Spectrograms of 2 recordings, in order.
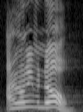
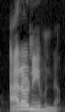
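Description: First: High, loud exasperated cry; overwhelmed. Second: Said in the usual way. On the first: Retold or imitated. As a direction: throw up your hands in exasperation. Overwhelmed mom voiced in story.

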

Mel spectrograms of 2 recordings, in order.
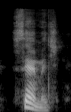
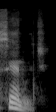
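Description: First: "Sandwich" said as SAM-itch; slang pronunciation of sandwich. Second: "sandwich" with a clear SAND and WICH; standard pronunciation of sandwich. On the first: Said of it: "we have the tendency to say sandwich". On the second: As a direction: sound the nd and w in "sandwich". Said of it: "Not sandwich". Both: Shown as a demonstration.

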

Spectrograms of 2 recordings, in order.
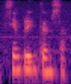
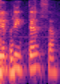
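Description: First: Much softer under-the-breath repeat; quiet echo. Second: Said in the usual way. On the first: Shown as a demonstration. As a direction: echo it to yourself, softly. (eco murmurado, mucho más suave)

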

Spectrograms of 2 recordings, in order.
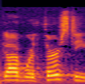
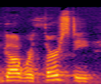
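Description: First: A gentle, trusting ask, lightly voiced; trusting request. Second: A mild complaining whine, only lightly acted; grumbling complaint. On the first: Israel asking God politely, in a lightly acted trusting tone. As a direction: ask humbly, as someone who trusts. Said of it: "It'd be one thing if they said". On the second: Israel grumbling at God, a mildly voiced complaint. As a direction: grumble it like a thirsty crowd that doubts. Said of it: "they're not asking God politely". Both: Shown as a demonstration.

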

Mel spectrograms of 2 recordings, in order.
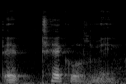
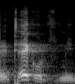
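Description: First: Quiet take. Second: Loud, sassy emphasis; exaggerated sassy punch; with stank on it. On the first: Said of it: "too much stank". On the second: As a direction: lean into it with attitude. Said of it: "I said it with a little too much stank on it". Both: Real, not acted.

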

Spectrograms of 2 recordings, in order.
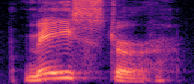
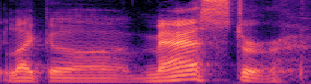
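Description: First: "Maester" with a long ay vowel, drawn out; mock British. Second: Said in the usual way. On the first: Mocking Andrew Tate's accent, saying "Maester" as meɪstə. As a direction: say "Maester" like a posh Brit, meɪstə. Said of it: "he kinda has a British a".

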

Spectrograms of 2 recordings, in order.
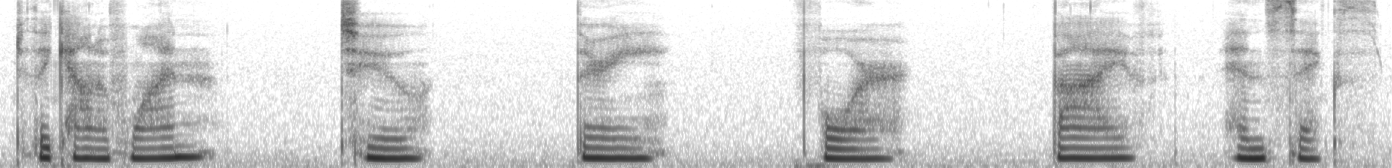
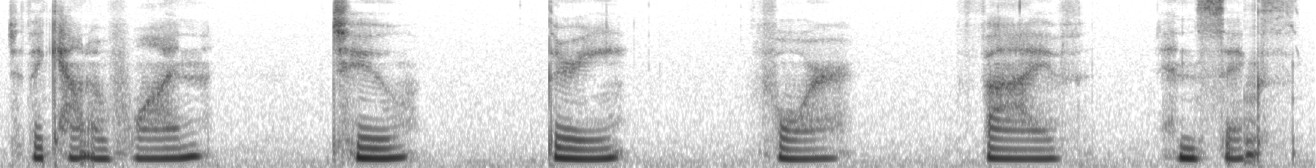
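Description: Both takes have the same delivery.

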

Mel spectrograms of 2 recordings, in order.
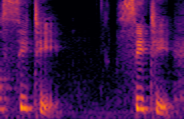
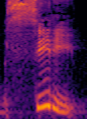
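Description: First: "city" with a crisp, fully sounded T; British true T. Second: "city" with the T as a quick tapped R; American flapped T. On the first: Teacher contrasting UK with American speech, true T. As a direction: say "city" the British way, T clearly released. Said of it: "lá no Reino Unido eles falam". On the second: Teacher showing learners the American sound, flapped T. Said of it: "que eu falo no inglês americano". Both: Shown as a demonstration.

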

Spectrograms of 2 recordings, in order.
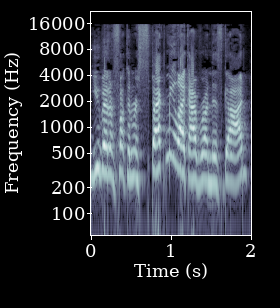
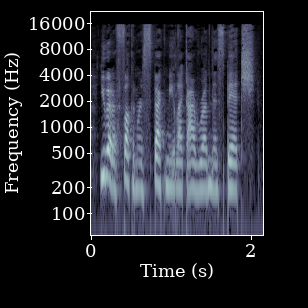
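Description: First: Loud demand. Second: Softer, muttered self-righteous demand; quieter demand. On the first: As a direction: bark it out like a self-righteous believer. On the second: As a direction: drop it down, still demanding. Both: Retold or imitated.

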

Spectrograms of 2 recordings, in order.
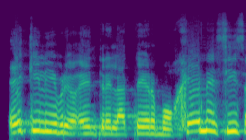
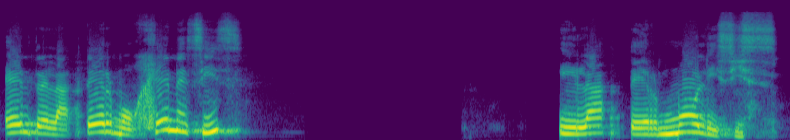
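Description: First: Termogénesis said with the stress on its first E. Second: Very slow, word by word, for note-taking; slow dictation. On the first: Teacher dictating to the class, stressing the first E of termogénesis. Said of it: "acento en la primera E". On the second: Teacher dictates the definition to students, very slowly. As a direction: spell out termogénesis and termólisis slowly. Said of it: "Es equilibrio". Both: Shown as a demonstration.

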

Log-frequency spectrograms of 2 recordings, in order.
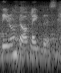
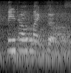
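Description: First: Said in the usual way. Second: Put-on little-girl voice, pitched up high; girlish high voice. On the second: Shown as a demonstration. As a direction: talk like a ten-year-old girl.

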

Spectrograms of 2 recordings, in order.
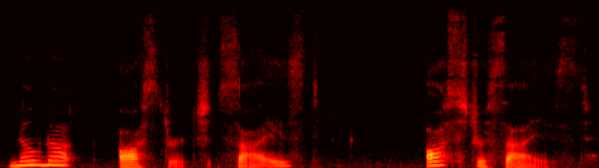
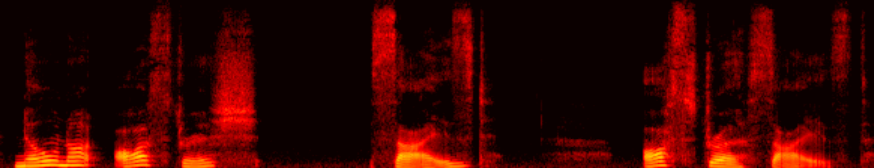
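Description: First: Slow, careful correction of "ostrich-sized" to "Ostracized"; patient correction. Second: Much slower, drawn-out "Ostracized", each syllable spaced; weary second correction. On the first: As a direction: spell out "Ostracized" slowly for a slow listener. Eeyore corrects Pooh. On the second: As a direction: stretch out "ostrich-sized" and "Ostracized" in tired exasperation. Eeyore repeats, exasperated. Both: A narrator's reading.

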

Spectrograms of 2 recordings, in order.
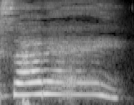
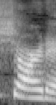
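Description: First: "Sade" said SAH-day, with a plain S; high mocking "Sade" as sah-DAY, no R; mimicked mispronunciation. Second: "Sade" said SHAR-day, with SH and R; "Sade" starting with a clear SHAR; corrected pronunciation. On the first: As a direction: imitate the ex saying "Sade" with S, not SH. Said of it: "the way he said my name". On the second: Shown as a demonstration. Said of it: "It's Sade, actually".

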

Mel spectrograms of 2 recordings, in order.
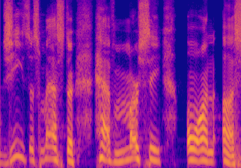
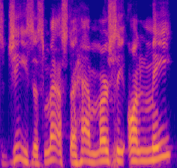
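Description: First: "have mercy on us" slowed, falling on "us"; drawn-out plea for US. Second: "me" lifted in a rising tune; questioning stress on ME. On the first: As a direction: stretch "have mercy on us" into a slow group plea, "us" dropping. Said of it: "They all said the same thing". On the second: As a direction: end on a rising "me", as if nobody would say it. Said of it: "Nobody says". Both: Acted.

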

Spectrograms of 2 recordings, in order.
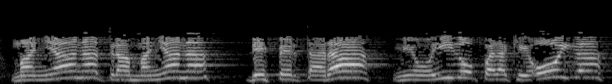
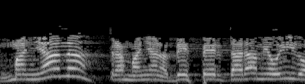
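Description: First: Each word drawn out slowly; slow, weighty verse read to the congregation; slow scripture reading. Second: Mañana tras mañana despertará mi oído called out loud at full pace; verse shouted back to the congregation, loud; proclaimed verse. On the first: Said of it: "Mira, hermano". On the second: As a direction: proclaim the verse as a rallying cry. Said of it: "A la palabra de Dios". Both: Shown as a demonstration.

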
